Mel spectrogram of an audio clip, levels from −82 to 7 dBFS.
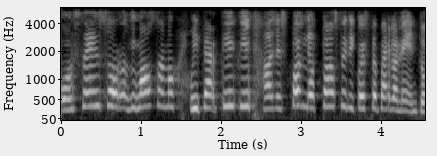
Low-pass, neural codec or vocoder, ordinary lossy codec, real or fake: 5.4 kHz; codec, 16 kHz, 1 kbps, FunCodec, trained on LibriTTS, 50 frames a second; none; fake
